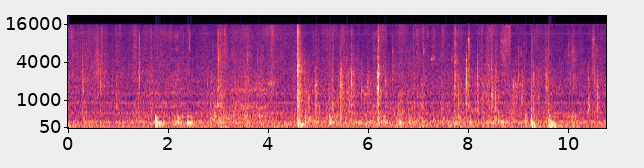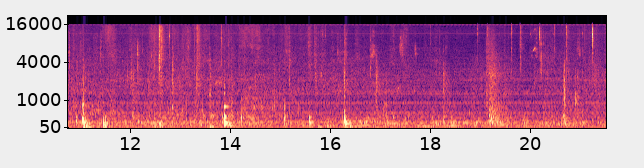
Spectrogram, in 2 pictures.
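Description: Paper rustles and shuffles close to a microphone.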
